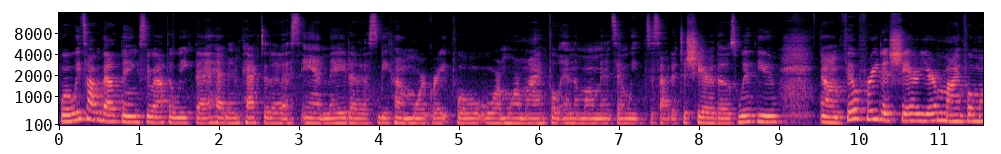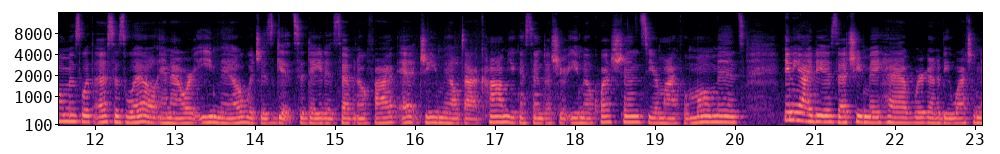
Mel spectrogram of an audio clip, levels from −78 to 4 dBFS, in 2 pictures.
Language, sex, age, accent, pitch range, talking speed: English, female, 30-49, American, 155-190 Hz, 190 wpm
